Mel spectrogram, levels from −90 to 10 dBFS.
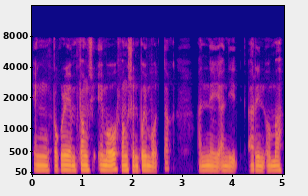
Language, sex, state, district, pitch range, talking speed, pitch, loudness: Mizo, male, Mizoram, Aizawl, 95-100 Hz, 155 wpm, 95 Hz, -18 LUFS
